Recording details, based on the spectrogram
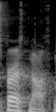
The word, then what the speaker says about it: Byrthnoth: It's B Y R T H. It's Brith. – Birth. Birth. Birth. Yeah, birth. It's Byrthnoth.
